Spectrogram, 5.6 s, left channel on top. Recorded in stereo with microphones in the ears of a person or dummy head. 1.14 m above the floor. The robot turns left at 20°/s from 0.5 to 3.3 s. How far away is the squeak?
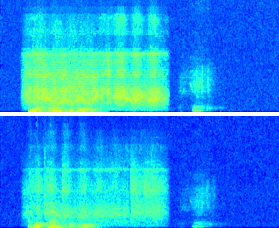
About 4 m.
